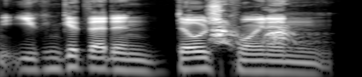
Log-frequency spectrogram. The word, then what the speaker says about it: Dogecoin: Doge, by the way, it's obviously dog e-coin, right? It's an e-coin. It's dog e-coin.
